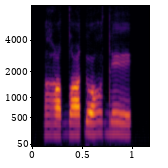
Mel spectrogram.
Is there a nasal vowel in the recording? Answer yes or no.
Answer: no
